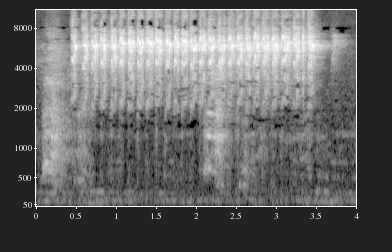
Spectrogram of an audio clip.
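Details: Brown-throated sunbird singing vigorously: a high, thin, rapidly pulsed trill of about eight notes per second, steady for three seconds after a brief lower chirp, then stopping abruptly.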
